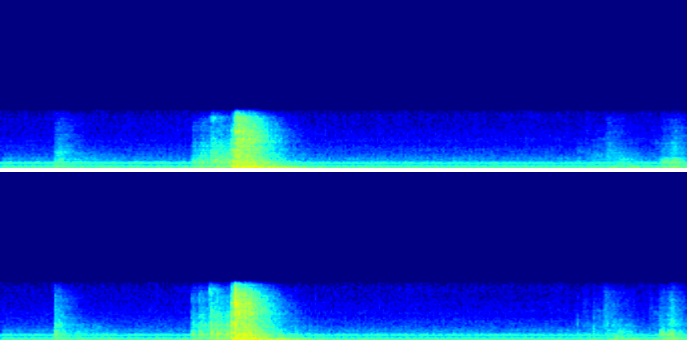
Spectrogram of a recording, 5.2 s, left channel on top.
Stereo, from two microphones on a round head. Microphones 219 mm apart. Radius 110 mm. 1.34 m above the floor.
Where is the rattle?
55° right (ahead or behind), 0.7 m.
